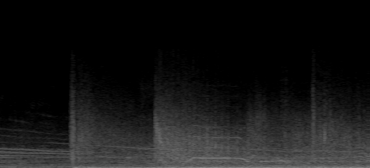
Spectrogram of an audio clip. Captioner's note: bombs booming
